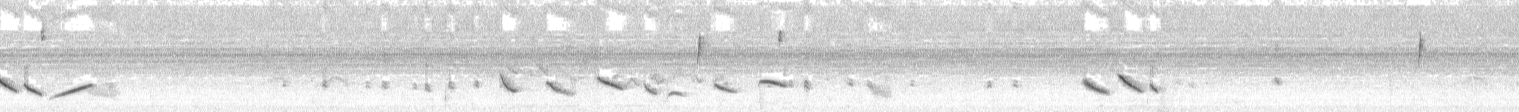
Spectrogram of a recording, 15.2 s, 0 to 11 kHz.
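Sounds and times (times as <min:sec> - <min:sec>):
Green-winged saltator singing clear downward-sliding whistles in a territorial contest: 0:00.0 - 0:01.2, 0:05.0 - 0:08.1, 0:10.8 - 0:11.7
high insect-like hiss: 0:00.0 - 0:15.1.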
